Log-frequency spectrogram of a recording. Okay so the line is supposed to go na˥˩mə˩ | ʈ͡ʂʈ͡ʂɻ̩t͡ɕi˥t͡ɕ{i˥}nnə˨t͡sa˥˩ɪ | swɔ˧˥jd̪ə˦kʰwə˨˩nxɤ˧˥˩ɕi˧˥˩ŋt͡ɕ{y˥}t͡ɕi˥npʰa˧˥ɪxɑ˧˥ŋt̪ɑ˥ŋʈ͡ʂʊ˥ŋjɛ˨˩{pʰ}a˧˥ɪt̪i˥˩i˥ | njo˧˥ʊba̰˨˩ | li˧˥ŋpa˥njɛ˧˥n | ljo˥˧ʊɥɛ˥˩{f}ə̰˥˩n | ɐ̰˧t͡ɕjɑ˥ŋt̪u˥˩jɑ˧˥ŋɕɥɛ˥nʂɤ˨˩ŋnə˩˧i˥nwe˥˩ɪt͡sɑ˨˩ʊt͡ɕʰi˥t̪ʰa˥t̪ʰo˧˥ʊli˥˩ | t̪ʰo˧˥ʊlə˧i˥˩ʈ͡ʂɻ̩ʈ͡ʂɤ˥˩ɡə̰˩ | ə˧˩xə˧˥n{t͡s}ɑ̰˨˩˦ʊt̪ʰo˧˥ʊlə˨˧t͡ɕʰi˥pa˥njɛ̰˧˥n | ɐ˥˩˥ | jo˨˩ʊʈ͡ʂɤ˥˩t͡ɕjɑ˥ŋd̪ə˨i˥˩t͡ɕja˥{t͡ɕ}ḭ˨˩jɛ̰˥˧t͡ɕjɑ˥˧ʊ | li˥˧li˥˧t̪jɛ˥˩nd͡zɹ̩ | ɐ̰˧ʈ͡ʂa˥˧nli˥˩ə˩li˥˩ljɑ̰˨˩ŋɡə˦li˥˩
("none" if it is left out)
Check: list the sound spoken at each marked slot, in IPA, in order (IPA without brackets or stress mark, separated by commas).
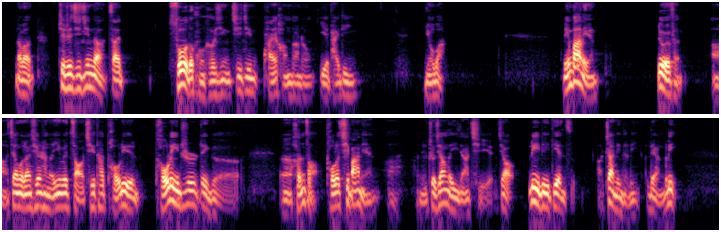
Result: i˥, i˥, pʰ, f, t͡s, t͡ɕʰ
